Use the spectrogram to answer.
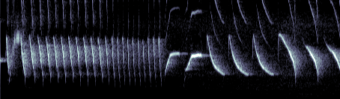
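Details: Spanish Timbrado canary, yellow, in song: a long, even run of rapid clipped notes lasting about two seconds, then a series of loud, drawn-out descending whistles repeated roughly every half second.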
